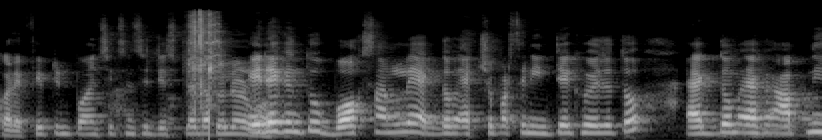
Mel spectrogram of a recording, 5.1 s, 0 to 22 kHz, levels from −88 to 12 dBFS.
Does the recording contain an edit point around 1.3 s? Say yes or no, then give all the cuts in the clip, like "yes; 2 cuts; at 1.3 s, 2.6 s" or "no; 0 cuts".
yes; 1 cut; at 1.3 s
